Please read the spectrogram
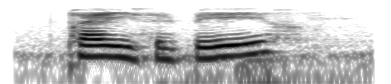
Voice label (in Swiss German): "preiselbeer", alsace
